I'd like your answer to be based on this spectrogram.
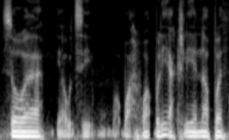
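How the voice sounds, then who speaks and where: Cork-accented Irish man with a mellow voice. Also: low-pitched, completely flat delivery, fairly quick, no room sound. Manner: rambling, repeats his words. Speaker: podcast host. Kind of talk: casual chat, fantasy football commentary.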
